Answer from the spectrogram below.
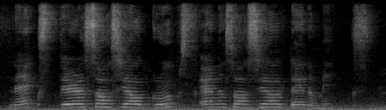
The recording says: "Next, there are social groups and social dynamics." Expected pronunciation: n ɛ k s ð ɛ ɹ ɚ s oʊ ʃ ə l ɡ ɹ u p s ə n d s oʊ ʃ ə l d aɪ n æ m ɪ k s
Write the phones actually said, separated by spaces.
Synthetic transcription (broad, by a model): n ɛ k s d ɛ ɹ s oʊ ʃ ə l ɡ ɹ u p s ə n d s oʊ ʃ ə l d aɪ n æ m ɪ k s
